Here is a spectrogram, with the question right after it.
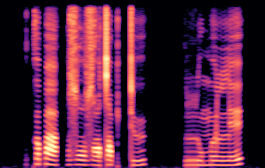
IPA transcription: kɐ˦pa˩ | zˤʉ˧˩˧zˤo˩˧tˤɨ˧˩ptːʉ˩˥ | ru˩mɵ˧˩ lːe˩˥

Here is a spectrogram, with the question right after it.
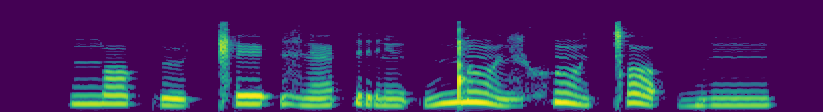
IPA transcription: ŋɔ˧kɯ˩ǁe˧ʔ zɛ̃˩˥ʔrĩ˩ʔ ŋ͡ǃõ˥˩zxõ˥˩ǀɔ˥˩ʔ bĩ˧

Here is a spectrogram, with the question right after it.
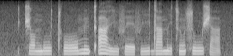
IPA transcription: t͡ʃɔ˨ŋuː˨ tʰoː˨˦mĩ˦ kʼa˦˨ ɣi˨feː˨fiː˦ da˦mi˨t͡sũ˦ suː˦ ʃa˨

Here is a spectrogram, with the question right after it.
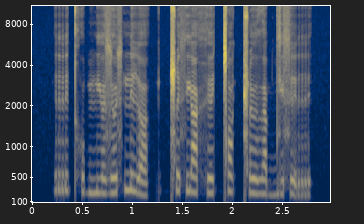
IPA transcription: rikʰobnʲøɐ̯zøs niɐ̯ | ǁisjaxe ǀɔǁøðab dʲesir

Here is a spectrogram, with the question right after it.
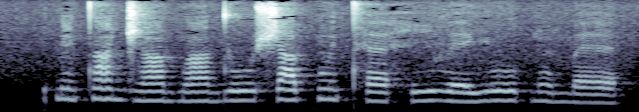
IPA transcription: ɗĩ˨tã˦d͡ʒã˨ bã˨duː˨ʃa˦kʷĩ˦ tʰɛ˨hi˨˦βeː˨ juː˦ ɓũ˨mɛ˨

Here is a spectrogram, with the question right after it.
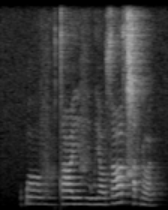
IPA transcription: ɓɔːvɔ̤ tˤeː veweːu̯sˤɛːsˤ ɕɛsˤɳʏ

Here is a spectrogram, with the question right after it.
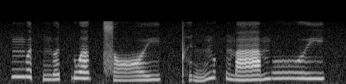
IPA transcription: mɵ˥t̚ n̪ɵ˨˥t̚wɐ˥k̚sɔː˨˧j | pʰɪ˨˩ŋn̪ʊ˥k̚maː˨˧muː˥j

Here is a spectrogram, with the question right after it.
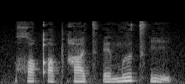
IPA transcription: χoqʼɤbqʰe t͡sʼemɯ t͡sʼi

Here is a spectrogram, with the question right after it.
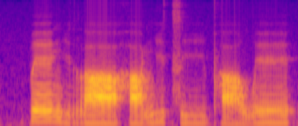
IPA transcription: peː˦ŋi˨ raː˨ha˨ ŋi˦t͡siː˨ pʰaː˨ weː˦

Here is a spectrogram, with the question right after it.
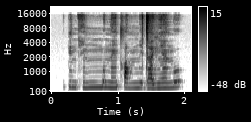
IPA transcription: pʲɯnhĩmːɯ n̪ẽtʼɑ mːidæ vʲæ̃n̪u

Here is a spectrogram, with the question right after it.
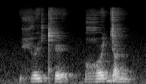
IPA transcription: çøjcʰe | ʁʷeɟaj

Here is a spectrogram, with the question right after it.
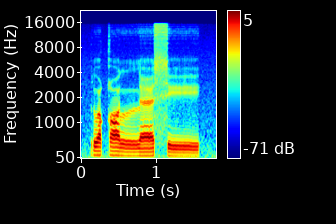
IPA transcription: ɾoqɒlːæ se

